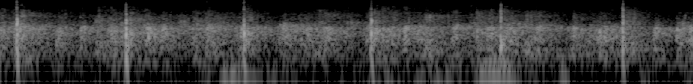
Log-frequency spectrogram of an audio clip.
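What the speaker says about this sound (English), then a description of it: "Big round of applause," Audience applause welcomes a speaker onto the stage at a health and wellbeing summit in an arena in Valencia, a faint, steady wash of clapping heard from a distance, with a few louder claps standing out now and then.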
